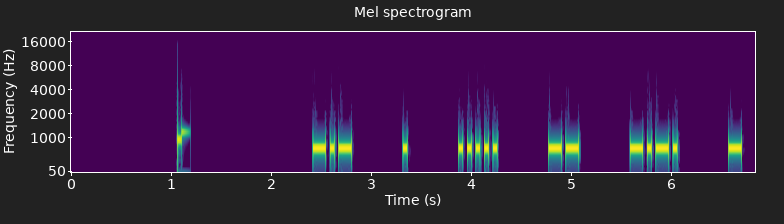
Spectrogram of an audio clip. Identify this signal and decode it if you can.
Morse code, heard as a keyed tone, about 28 wpm, spaced as for 13 wpm, 700 Hz. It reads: KE5MCT
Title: USA Call Signs - 6 Characters - 4x Character Spacing - 28wpm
